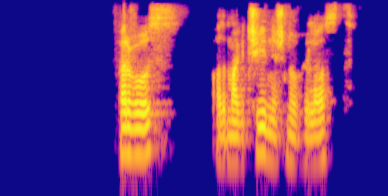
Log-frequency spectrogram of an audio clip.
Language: Yiddish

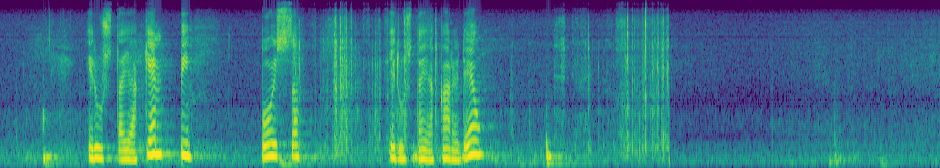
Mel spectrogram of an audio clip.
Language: Finnish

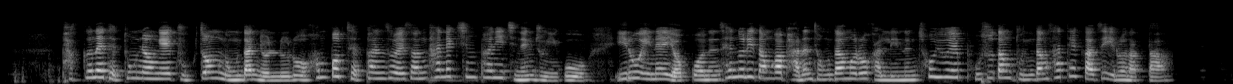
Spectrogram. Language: Korean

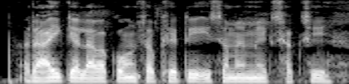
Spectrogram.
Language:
Maithili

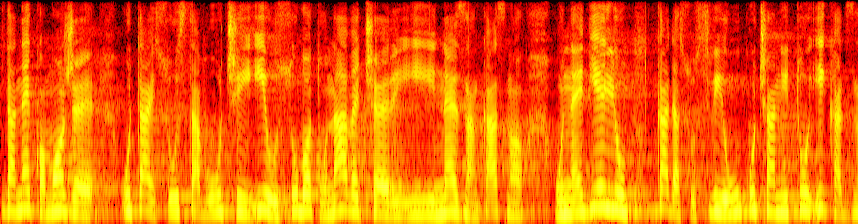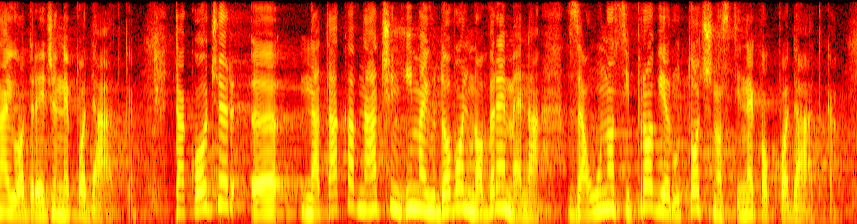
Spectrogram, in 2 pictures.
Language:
Croatian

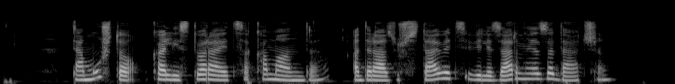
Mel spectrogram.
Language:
Belarusian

